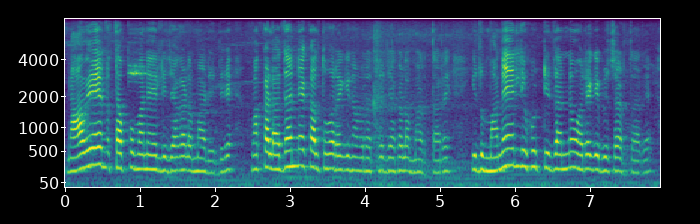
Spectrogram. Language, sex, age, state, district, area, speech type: Kannada, female, 60+, Karnataka, Udupi, urban, spontaneous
